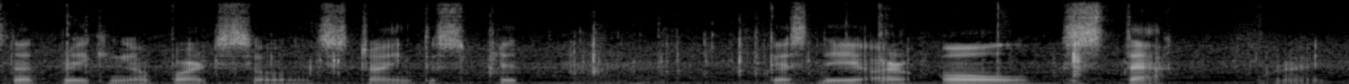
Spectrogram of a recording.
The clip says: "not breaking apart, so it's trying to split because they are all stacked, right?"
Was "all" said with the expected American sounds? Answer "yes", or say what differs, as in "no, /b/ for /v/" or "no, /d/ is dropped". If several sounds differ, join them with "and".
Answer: yes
